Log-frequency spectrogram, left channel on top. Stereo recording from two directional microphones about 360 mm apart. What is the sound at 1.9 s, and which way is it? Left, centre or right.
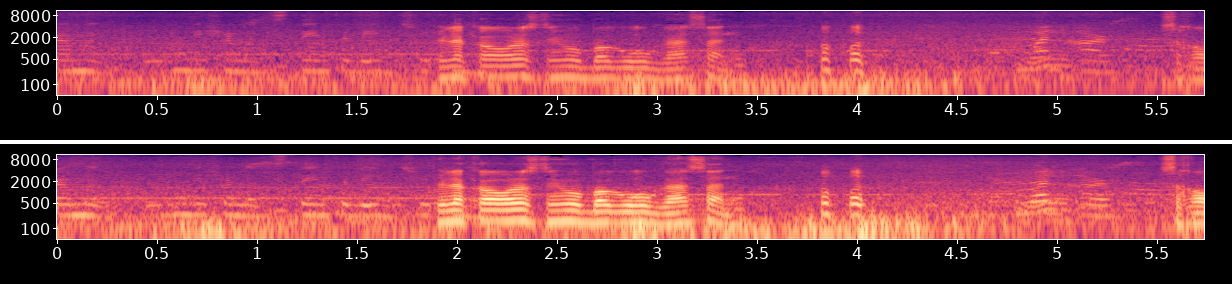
Speech, right.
